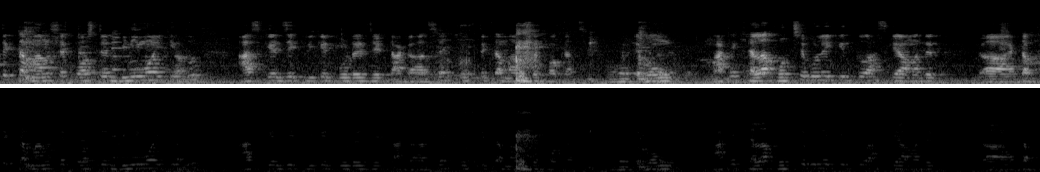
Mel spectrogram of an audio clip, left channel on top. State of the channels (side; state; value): right; quieter; 30.3 dB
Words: মানুষের কষ্টের বিনিময়ে কিন্তু আজকের যে ক্রিকেট বোর্ডের যে টাকা আছে প্রত্যেকটা মানুষের হক আছে, এবং মাঠে খেলা হচ্ছে বলেই কিন্তু আজকে আমাদের একটা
